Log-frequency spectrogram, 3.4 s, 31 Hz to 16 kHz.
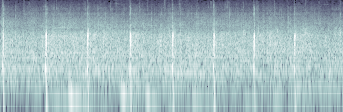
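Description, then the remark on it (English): Audience applause for a pastor's 47 years of devotion to St. Paul fills the moment, a dense wash of clapping with a few sharper claps landing on a steady, even beat. No one speaks over it. “It's all right to clap.”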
